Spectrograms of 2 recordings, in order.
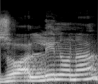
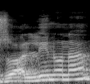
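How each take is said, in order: The two takes are said the same way.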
